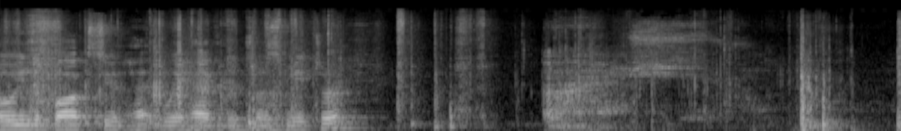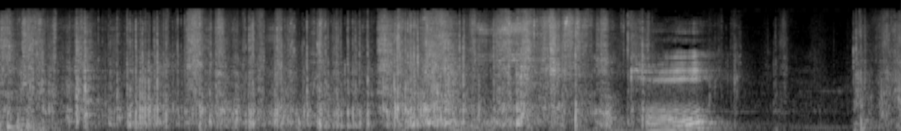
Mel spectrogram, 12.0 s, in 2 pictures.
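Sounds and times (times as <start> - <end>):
foam scraping and rubbing: 6.1 - 10.3.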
